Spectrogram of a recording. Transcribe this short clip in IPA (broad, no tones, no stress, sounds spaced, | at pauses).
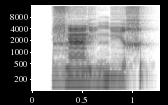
ɮ æ̃ ɾ i ŋ i χ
